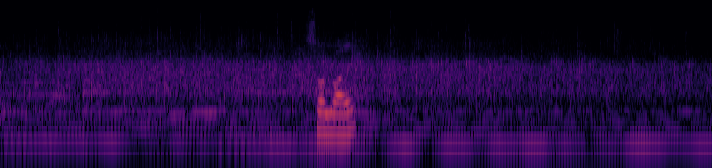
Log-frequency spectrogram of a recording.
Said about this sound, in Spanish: un aplauso al Señor.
